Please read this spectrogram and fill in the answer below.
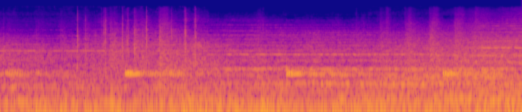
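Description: Tense suspense background score: a low rumble with a short held note repeating about every two seconds.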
